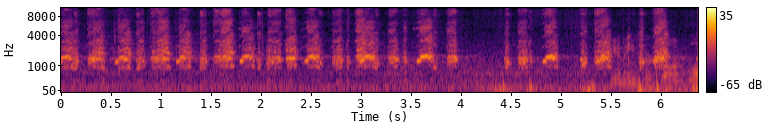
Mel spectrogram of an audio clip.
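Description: Rapid repeated honking, clucking calls from poultry, including a Silkie chicken, at a farm during treat feeding, a busy near chorus with a voice speaking briefly toward the end.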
